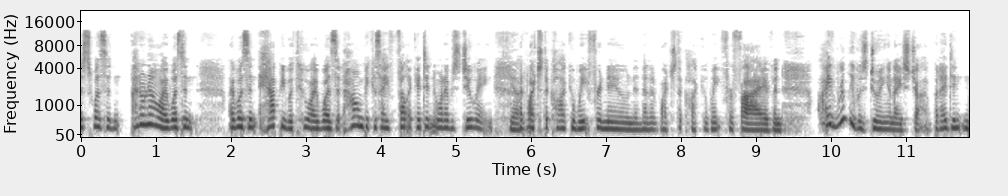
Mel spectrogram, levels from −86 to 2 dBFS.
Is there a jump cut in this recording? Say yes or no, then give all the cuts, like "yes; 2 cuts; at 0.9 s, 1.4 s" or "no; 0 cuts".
no; 0 cuts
